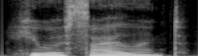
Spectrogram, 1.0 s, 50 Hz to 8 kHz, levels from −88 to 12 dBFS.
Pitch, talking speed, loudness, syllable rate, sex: 180 Hz, 180 wpm, -13 LUFS, 4.5 syllables/s, female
